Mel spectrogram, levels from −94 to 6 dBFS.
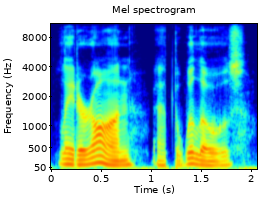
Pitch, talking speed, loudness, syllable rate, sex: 110 Hz, 145 wpm, -17 LUFS, 4.2 syllables/s, male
